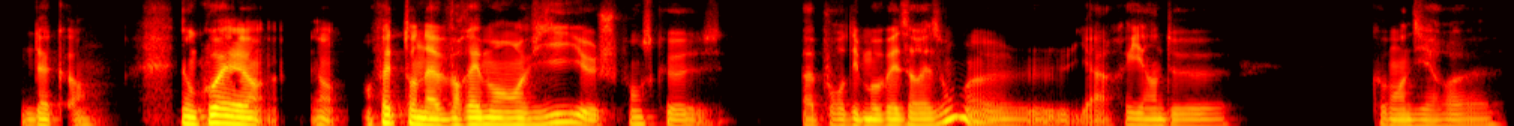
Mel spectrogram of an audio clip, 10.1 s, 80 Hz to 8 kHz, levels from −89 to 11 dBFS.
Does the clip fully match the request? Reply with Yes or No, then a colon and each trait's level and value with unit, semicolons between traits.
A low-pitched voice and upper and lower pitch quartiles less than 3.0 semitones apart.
Yes: low, 100 Hz; narrow, 2.4 semitones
